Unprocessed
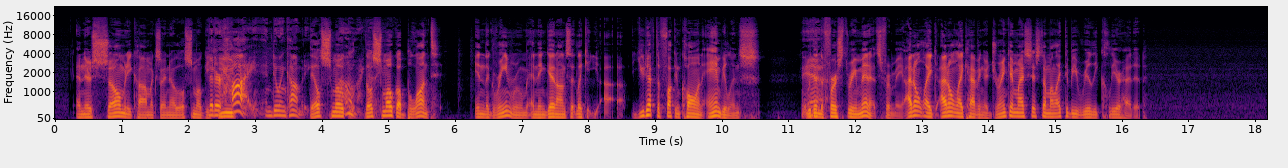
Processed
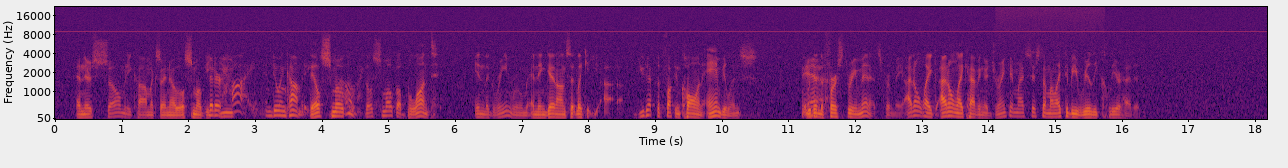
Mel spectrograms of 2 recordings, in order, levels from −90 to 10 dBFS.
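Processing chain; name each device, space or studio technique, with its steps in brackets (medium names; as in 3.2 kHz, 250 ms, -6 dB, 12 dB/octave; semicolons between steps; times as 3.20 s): medium wave at night (band-pass 170–4200 Hz; compression, threshold -20 dBFS, peak gain reduction 10.5 dB; tremolo 0.52 Hz, depth 68%; whistle 9 kHz -45 dBFS; white noise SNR 12 dB); 14.11–15.75 s: treble shelf 11 kHz +5.5 dB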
